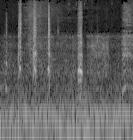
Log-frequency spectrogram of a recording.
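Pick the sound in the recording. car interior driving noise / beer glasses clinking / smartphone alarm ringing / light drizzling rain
car interior driving noise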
